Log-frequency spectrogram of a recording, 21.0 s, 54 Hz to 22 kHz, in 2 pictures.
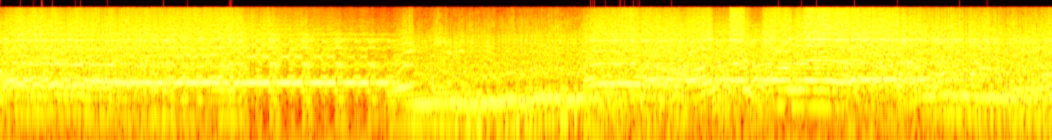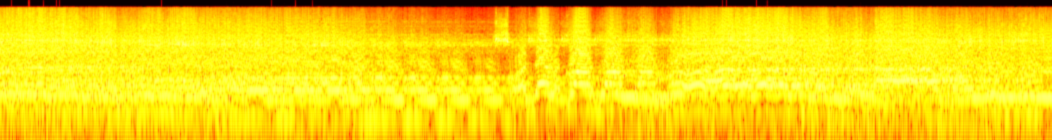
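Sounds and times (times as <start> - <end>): man reciting melodically: 0.0 - 21.0.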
